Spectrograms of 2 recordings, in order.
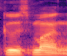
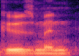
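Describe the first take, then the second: First: The name is said with a Spanish pronunciation. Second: The name is said with an English pronunciation. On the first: The speaker calls it right. "That's how we say it in Spanish-speaking communities" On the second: The speaker calls it wrong. "It's not Guzman"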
